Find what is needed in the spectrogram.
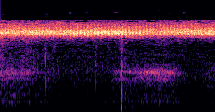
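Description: Grasshoppers chirping: a steady, high-pitched chirring, with one faint click a little past a second in.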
